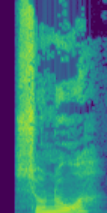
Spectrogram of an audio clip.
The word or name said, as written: sonor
